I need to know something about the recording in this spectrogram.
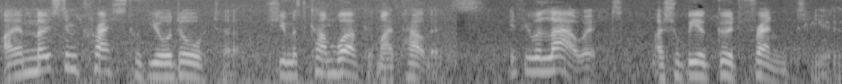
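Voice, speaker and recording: A man's voice: on the high side, lively intonation, fairly quick, natural voice. A man playing a proud, inquisitive king in a fairy tale, speaking in formal, courteous phrases. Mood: impressed, gracious. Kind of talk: fairy tale character acting. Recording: amateur recording with clear background noise.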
